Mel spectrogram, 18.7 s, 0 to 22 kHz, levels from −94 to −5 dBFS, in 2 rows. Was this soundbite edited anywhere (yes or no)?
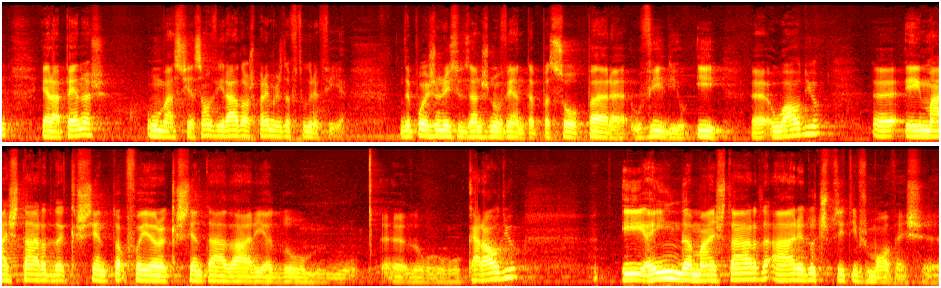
no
